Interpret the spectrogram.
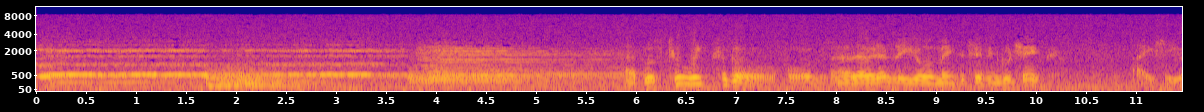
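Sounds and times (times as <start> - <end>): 
passenger train sustained whistle tones: 0.0 - 5.9
speech: 6.1 - 10.2, 11.0 - 11.4.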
